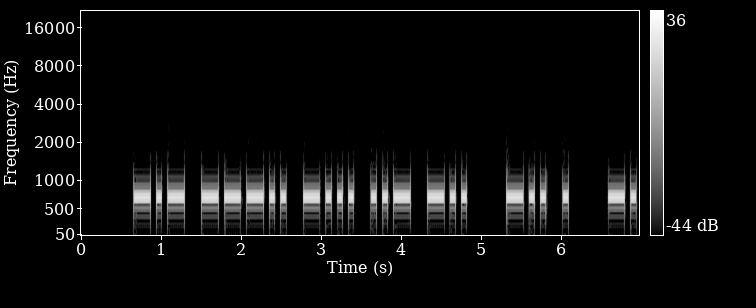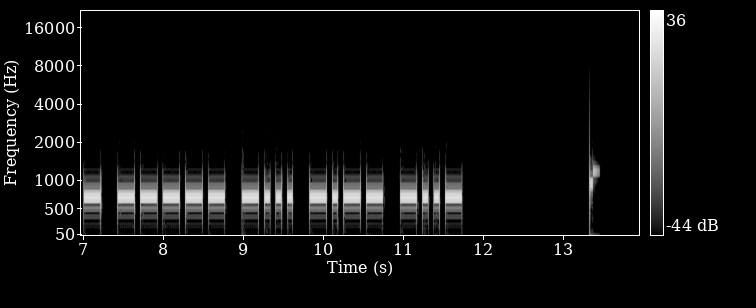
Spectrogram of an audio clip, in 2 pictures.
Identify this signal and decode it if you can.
Morse code, heard as a keyed tone, about 17 wpm, 700 Hz. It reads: K8BUD DE K0BYX
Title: USA Callsign DE Callsign - 5 Characters - 17wpm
